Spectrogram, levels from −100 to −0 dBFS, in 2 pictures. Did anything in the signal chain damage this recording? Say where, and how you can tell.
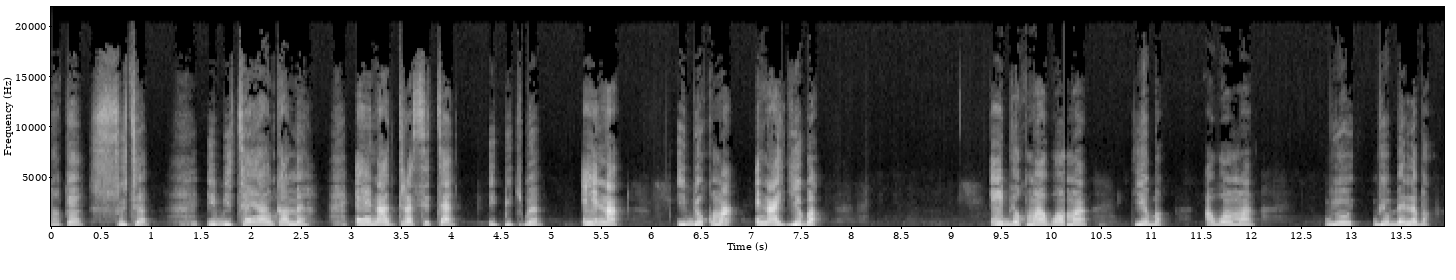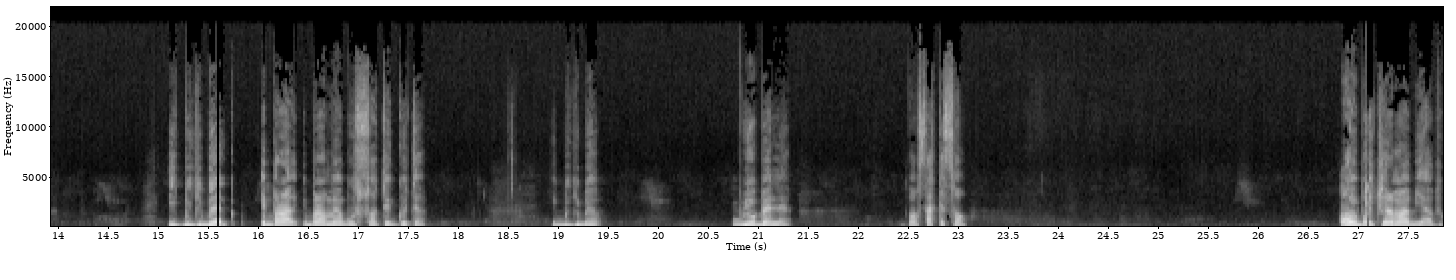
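Yes, at the codec or storage stage: the speech has damaged data in its compressed stream. Brief glitches break through at 4.69–4.73 s, 7.31–7.35 s, 10.12–10.16 s, 15.57–15.63 s and 27.06–27.10 s, each only 38 to 64 ms long. Corrupted bytes make the decoder misread those frames, lose sync and hunt for the next valid frame header, producing these isolated glitches rather than steady noise.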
